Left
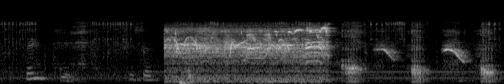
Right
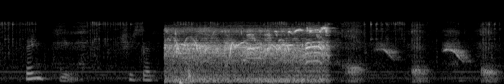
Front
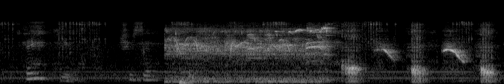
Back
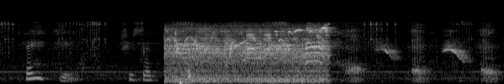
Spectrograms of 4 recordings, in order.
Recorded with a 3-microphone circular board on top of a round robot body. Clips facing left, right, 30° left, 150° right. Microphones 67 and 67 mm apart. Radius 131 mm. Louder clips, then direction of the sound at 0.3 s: Right 6 dB, back 7 dB; 100° right.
